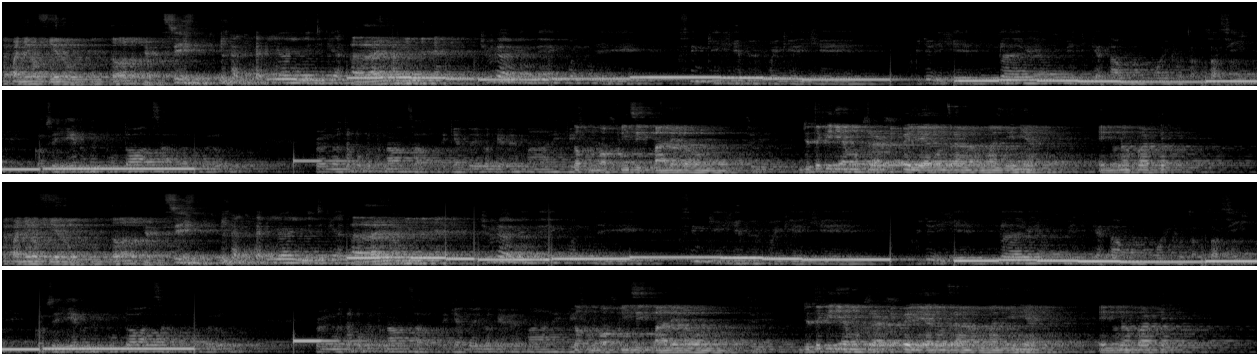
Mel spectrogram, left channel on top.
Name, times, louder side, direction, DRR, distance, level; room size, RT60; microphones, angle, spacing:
voice 1, 0.0-1.6 3.5-4.4 18.3-19.9 20.5-22.9 23.5-24.2, equal, 30° left, -4 dB, 2.4 m, -31 dB
voice 2, 1.6-6.4 6.7-8.5 9.1-14.8 15.7-18.5 20.0-20.2 21.2-21.4, equal, 55° left, -1 dB, 5.4 m, -36 dB
sound 1, 3.4-8.9 9.5-14.5 15.5-15.8, right 3 dB, 75° right, 0.7 m, -27 dB
29.5 x 15.5 x 8.8 m, 2.8 s
head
